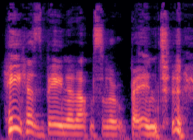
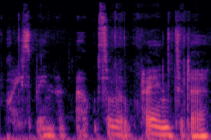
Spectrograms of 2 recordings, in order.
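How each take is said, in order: First: Loud, emphatic complaint. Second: Hushed, unvoiced whisper. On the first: Vlogger openly griping about the pet, loud and emphatic. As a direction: say it out loud, dropping all secrecy. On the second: Vlogger griping about the pet in a whisper. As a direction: whisper a confidential complaint. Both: Real, not acted. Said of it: "I don't know why I'm whispering".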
